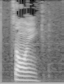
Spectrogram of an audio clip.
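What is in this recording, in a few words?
"tsoi~5", Teochew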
